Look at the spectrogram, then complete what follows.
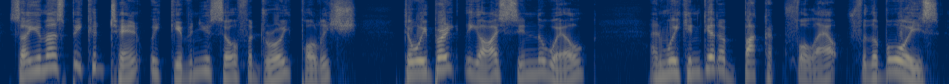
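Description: A man voicing a bullying, greedy male schoolmaster who barks orders loudly, in an audiobook reading. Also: a little high, big pitch swings, brisk, no echo, studio quality, pitched above the performer's own voice. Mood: bossy. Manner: loud, hectoring, barking orders. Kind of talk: audiobook character voice.

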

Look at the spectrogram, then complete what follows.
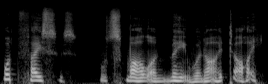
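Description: A timid, broken-spirited storybook youth, speaks in a high, strained voice. He stammers and pleads in anguish, sounding like a frightened drudge. The sound is close and dry. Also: slow pace, creaky, warm tone, dry recording. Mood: terrified, hopeless.

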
